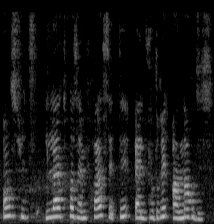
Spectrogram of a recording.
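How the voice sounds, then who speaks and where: A woman teacher slowly correcting vocabulary exercises, explaining rules patiently step by step. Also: high voice, darkish tone, a little hiss or hum. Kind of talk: remote vocabulary lesson correction. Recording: dull lo-fi home recording.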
